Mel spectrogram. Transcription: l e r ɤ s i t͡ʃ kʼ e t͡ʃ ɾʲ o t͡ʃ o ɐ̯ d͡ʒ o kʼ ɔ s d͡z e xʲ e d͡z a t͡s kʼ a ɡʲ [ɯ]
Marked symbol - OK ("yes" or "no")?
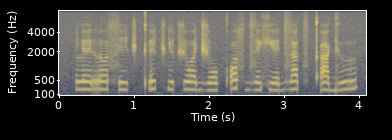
yes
